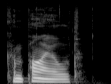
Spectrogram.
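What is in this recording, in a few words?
"compiled", British English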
